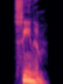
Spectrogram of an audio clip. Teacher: The H in him disappears. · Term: disappearing h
